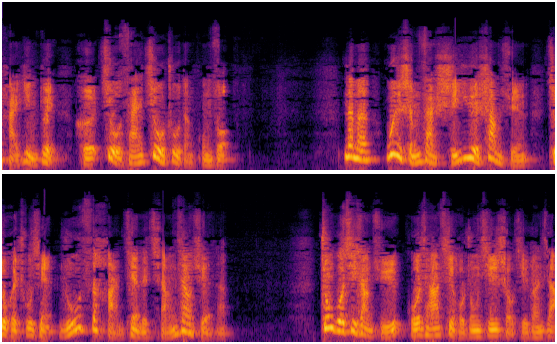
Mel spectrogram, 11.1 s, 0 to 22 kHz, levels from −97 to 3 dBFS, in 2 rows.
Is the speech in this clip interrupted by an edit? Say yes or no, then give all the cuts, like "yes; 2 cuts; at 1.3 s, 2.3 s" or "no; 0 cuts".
no; 0 cuts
